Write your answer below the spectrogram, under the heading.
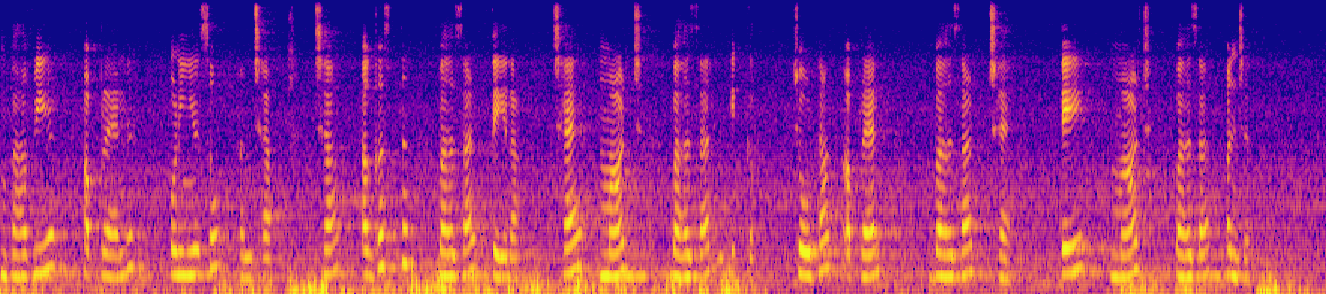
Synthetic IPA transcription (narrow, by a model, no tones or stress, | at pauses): baːʋiː | əpɾɛːl | ʊɽ̃isɔːpəɲd͡ʒaː | t͡ʃʰəəɡəst̪bəɦəzaːɾt̪eːɾãːt͡ʃʰɛːmaːɾt͡ʃbəɦəzaːɾɪk | t͡ʃoːʈãːəpɾɛːl | bəɦəzaːɾt͡ʃʰɛː | t̪eː | maːɾt͡ʃbəɦəzaːɾpə̃ɲd͡ʒã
